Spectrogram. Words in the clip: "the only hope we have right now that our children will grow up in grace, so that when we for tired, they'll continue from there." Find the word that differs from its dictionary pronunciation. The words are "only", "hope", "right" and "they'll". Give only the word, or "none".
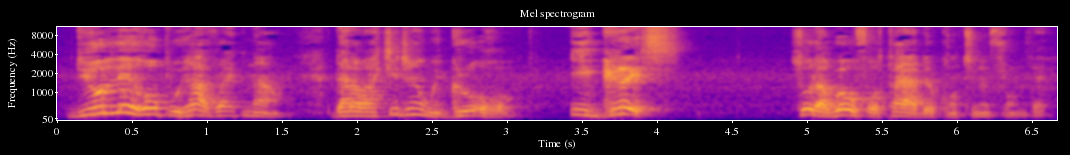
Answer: they'll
